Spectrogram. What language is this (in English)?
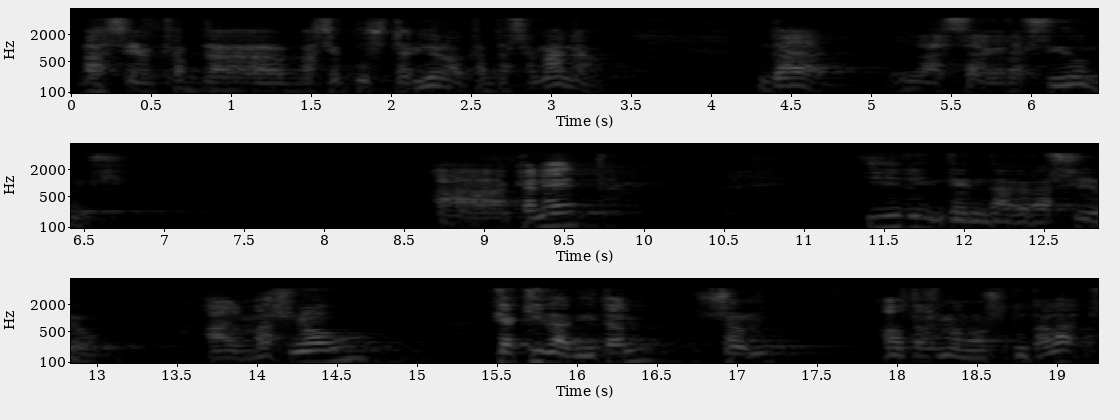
Catalan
